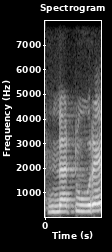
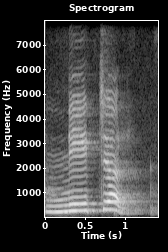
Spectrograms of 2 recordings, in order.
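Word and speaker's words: nature: टी यू आर ई तो आप इसे नटूरे ना पढ़ो एन ए न ट में छोटे ऊ की मात्रा यू र में ए की मात्रा रे नटूरे राइट अगर हमने बाराखड़ी के हिसाब से पढ़ेंगे और जो रूल्स हमने पढ़े हैं स्पेलिंग्स के उस हिसाब से ये इसे पढ़ा क्या जाएगा आएगा नेचर यानी टी यू आर ई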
